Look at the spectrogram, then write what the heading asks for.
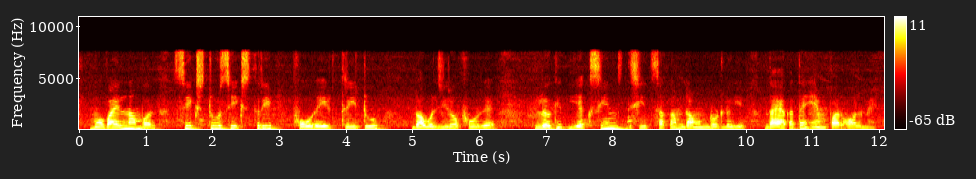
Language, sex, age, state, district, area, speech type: Santali, female, 45-60, West Bengal, Birbhum, rural, read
